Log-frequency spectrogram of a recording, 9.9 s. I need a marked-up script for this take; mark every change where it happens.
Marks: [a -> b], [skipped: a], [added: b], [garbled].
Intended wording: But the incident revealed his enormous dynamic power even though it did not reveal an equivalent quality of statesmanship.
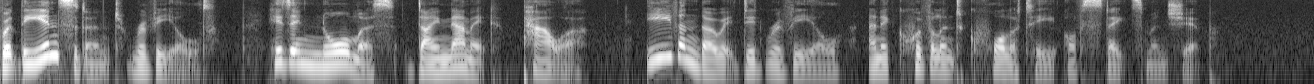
But the incident revealed his enormous dynamic power even though it did [skipped: not] reveal an equivalent quality of statesmanship.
